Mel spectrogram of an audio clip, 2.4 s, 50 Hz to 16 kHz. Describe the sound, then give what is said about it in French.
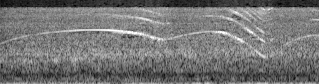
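A dentist's drill whirs steadily at a high pitch, its whine sliding up and down as it speeds and slows, fairly loud with no voices. “Les événements débutent avec un bruit qui fait grincer des dents, c'est le cas de le dire. La fraise dentaire est inventée en 1875.”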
